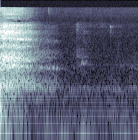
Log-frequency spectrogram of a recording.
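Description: A woman's breathy sigh out through the mouth, starting suddenly and fading away over about a second.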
